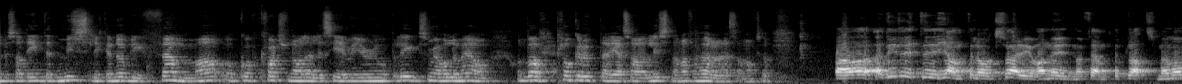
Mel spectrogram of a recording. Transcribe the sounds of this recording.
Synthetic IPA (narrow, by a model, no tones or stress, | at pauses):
d̪ɵsɑːt̪̚d̪ɛɪnt̪əɛt̪mɪsːlʏkːand̪əɔbliːfɛmːaɔokʰvaʈːʂfɪnɑːlɛlːəseːɛmɛjʉɾnuːpəliːɡsɔmjɑɡɦɔlːəɾmɛɔmɔmd̪bɑːɾapʰlɔkːaɾɵp̚ːd̪æɾɪasɔlʏsnaɳafɔɾɦøːɾaɾɛsanɔksɔ | ɑːad̪ɛliːt̪əjant̪əlɑːɡsvæɾjəɔvaɳœjd̪mɛfɛmt̪əpʰlat̪smɛna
